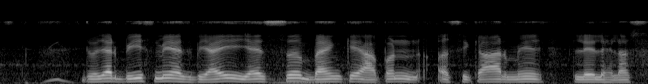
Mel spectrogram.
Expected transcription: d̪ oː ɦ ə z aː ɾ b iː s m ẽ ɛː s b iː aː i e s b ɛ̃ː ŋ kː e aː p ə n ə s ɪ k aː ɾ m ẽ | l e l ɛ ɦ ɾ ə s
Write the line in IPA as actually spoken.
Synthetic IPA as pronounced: d̪ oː ɦ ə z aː ɾ b iː s m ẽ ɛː s b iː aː i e s b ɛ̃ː ŋ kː e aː p ə n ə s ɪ k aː ɾ m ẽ | l e l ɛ ɦ l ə s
